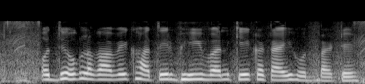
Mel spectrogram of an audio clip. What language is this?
Bhojpuri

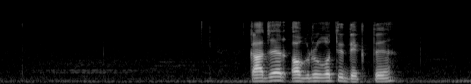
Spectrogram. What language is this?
Bangla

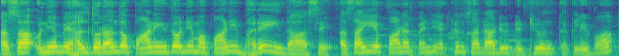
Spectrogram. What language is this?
Sindhi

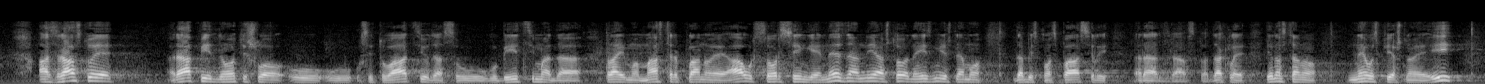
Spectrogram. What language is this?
Croatian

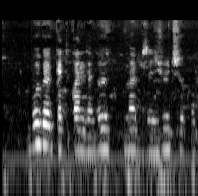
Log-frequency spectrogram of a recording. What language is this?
Medumba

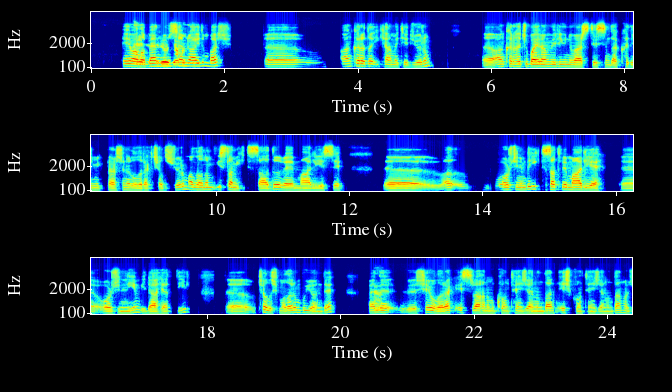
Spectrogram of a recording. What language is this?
Turkish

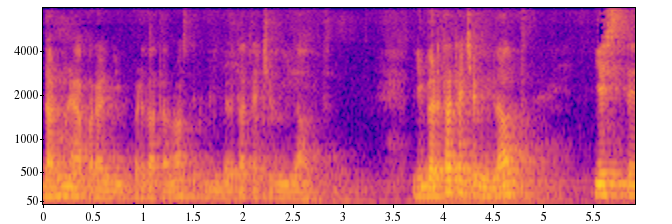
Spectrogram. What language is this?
Romanian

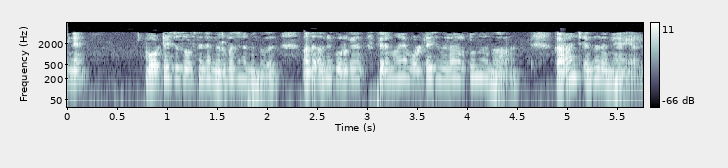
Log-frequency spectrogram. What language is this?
Malayalam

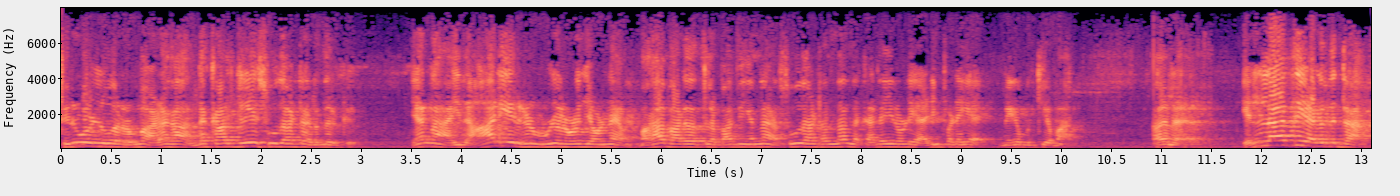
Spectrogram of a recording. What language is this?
Tamil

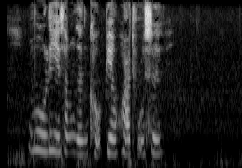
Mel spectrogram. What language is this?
Chinese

